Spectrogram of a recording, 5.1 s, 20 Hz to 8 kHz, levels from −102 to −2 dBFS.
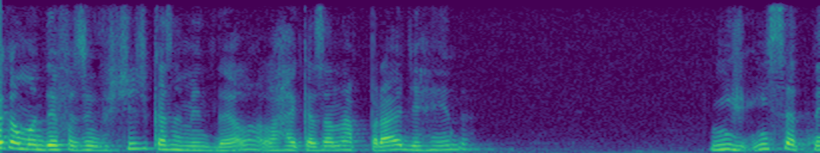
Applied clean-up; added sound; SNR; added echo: none; none; none; none.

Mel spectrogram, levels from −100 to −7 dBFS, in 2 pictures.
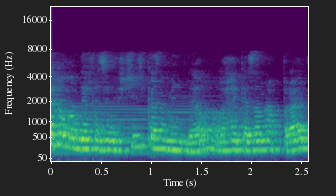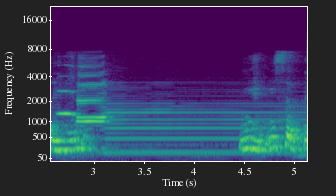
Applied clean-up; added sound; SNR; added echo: none; Wind instrument, woodwind instrument; 11 dB; reverberation time 0.8 s.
